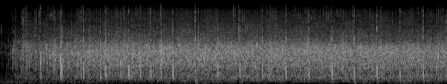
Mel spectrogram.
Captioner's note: applause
